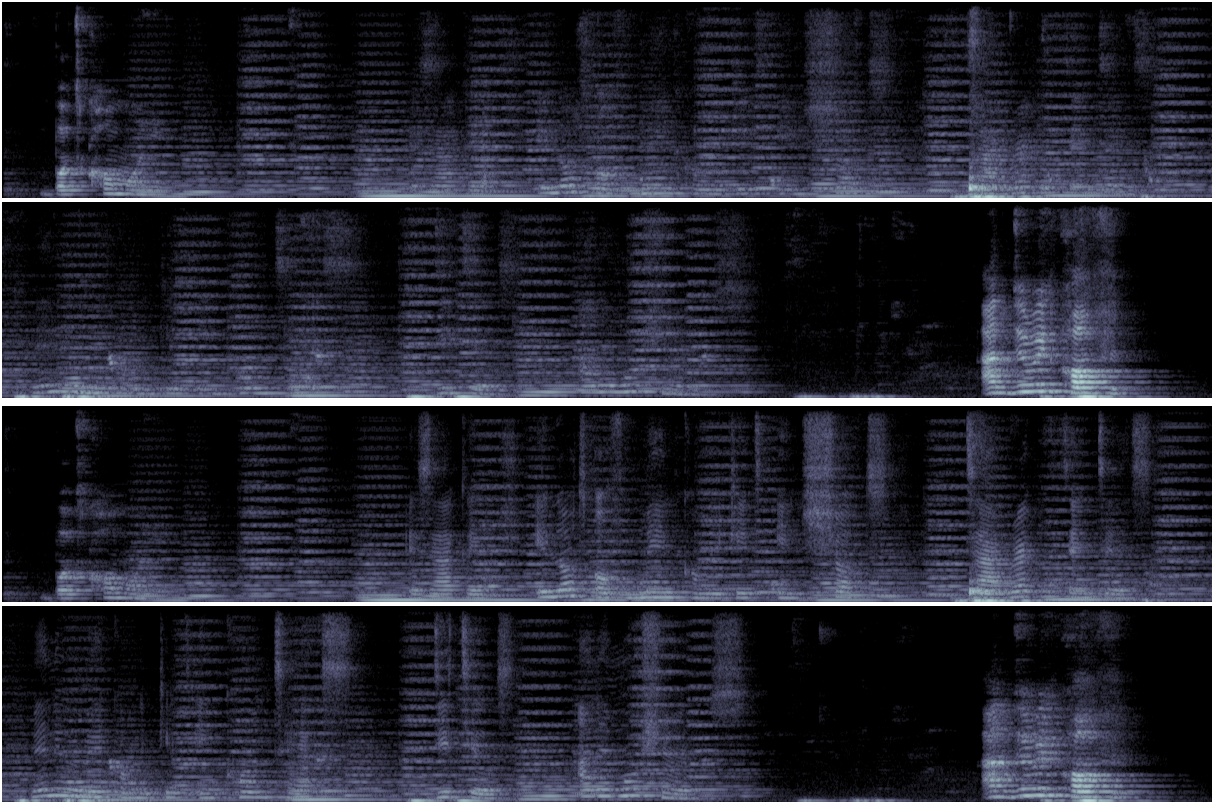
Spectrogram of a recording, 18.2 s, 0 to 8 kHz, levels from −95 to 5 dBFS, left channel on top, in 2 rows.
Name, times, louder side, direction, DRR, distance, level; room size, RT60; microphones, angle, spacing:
voice 1, 0.4-1.2 7.2-7.3 16.4-17.4, left 3 dB, 85° left, 5 dB, 0.4 m, -27 dB
sound 1, 0.9-14.6, equal, 50° left, 1.0 m, -44 dB
voice 2, 3.0-6.6 7.1-7.7 8.0-8.6 9.3-11.7 12.3-12.9 13.4-14.6, right 4 dB, 85° right, 6 dB, 0.3 m, -43 dB
2.0 x 2.0 x 3.0 m, 0.76 s
head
